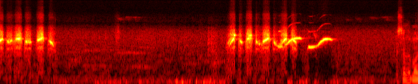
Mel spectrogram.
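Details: Asian pied starling taught to give a greeting: two bursts of several rapid, clipped, voice-like syllables, the second ending in whistled rising and falling slurs, separated by about three seconds of quiet rustling; a brief harsh sound at the end.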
